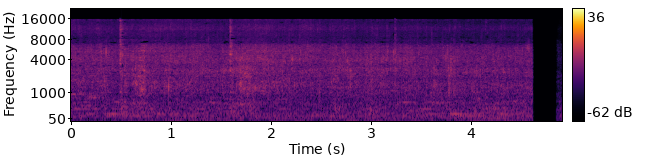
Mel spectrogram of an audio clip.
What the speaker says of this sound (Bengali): এবার পেঁয়াজগুলো একটু ফ্রাই করে নেব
